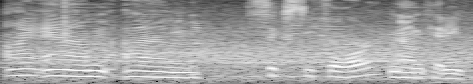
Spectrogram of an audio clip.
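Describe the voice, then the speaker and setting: A woman's voice: fairly low pitch, measured pace, heavy background noise. A woman in her fifties, joking about her age in an interview, then speaking earnestly. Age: 50s.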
